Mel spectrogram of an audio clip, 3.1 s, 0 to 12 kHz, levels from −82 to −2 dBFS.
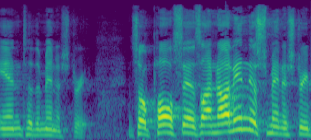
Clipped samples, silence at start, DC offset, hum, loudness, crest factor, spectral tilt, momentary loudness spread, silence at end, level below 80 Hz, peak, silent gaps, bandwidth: under 0.1%; 0 s; under 0.1%; none; -16 LUFS; 16 dB; -4.5 dB/octave; 17 LU; 0 s; -56 dBFS; 0 dBFS; none; 11 kHz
